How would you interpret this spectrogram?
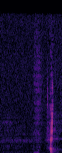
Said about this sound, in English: Oh, fuck. Gesundheit. Thank you. Someone's thinking about me. Anime taught me that.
